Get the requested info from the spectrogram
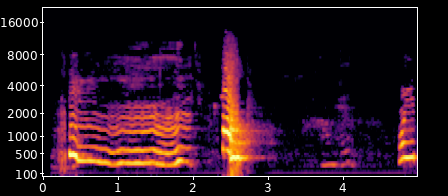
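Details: A Great Dane gives a long, harmonic, wavering whine-howl, then a sharp bark-like yelp, telling his owner he wants to go for a walk.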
